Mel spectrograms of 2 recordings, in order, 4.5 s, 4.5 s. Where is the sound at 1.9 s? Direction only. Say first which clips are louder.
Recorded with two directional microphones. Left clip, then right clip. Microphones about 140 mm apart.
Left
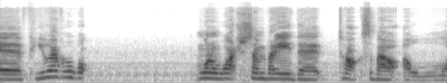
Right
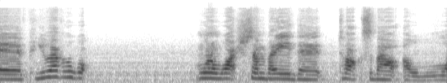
Left 2 dB; 20° left (ahead or behind).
